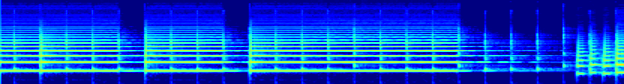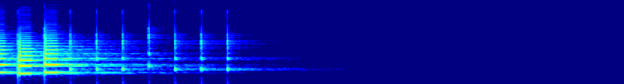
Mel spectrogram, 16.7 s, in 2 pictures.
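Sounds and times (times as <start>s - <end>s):
trumpet: 0.0s - 7.0s, 7.6s - 10.3s.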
